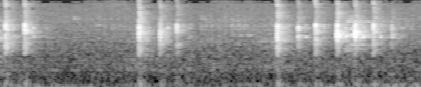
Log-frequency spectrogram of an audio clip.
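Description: Light taps on a small upturned plastic bottle of hair volume powder, shaking the powder out onto the hair roots. A pair of clicks at the start, three more about a second and a half in, and a quicker run of about six near the end.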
